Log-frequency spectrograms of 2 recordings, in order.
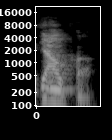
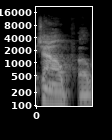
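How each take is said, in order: First: The name begins with a Y sound. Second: The name begins with a J sound. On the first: This is the proper pronunciation. The speaker calls it right. "it's a silent J. It's a Yalpa" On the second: This is how it would be said in Bristol. The speaker calls it wrong. "in Bristol it would be a Jalpa"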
